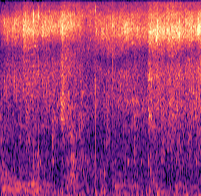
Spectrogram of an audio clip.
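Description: Meat sizzling on a hot grill pan, a soft, steady frying hiss with faint crackles, low in level and continuous without talk.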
